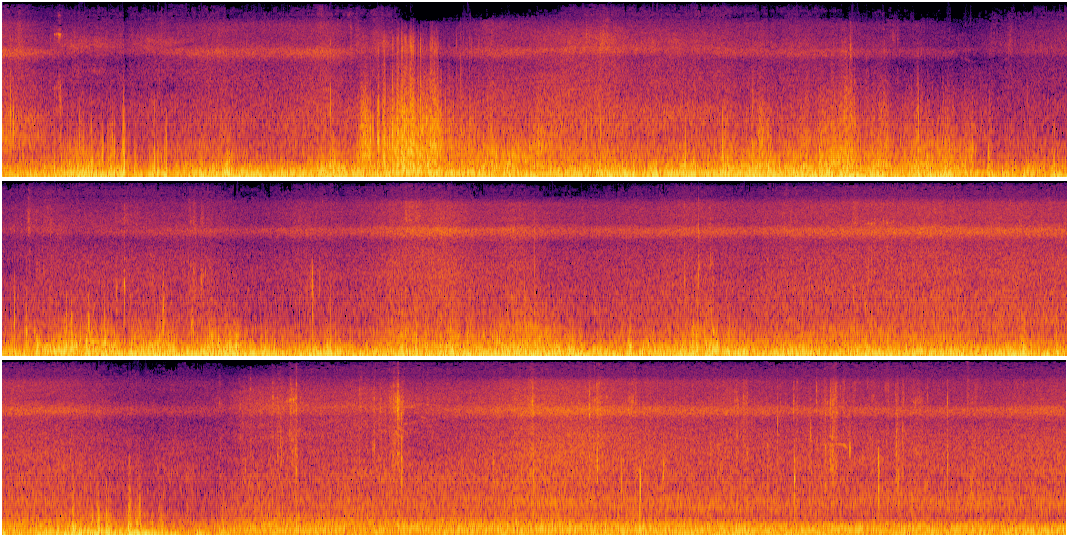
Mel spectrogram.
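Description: Wind buffeting the microphone over the steady wash of ocean surf breaking on the shore. The wind rumble eases somewhat about three-quarters of the way through.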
